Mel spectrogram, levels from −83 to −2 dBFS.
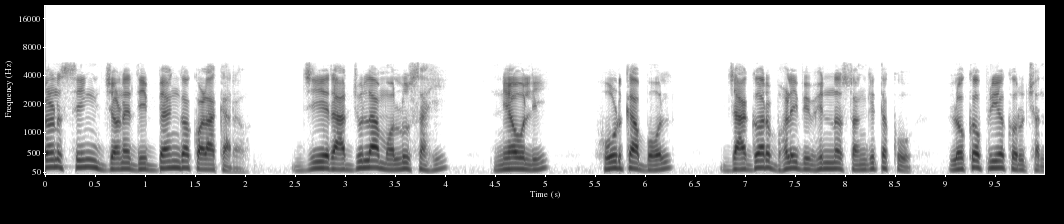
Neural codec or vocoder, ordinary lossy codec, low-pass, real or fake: none; AAC, 48 kbps; 5.4 kHz; real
